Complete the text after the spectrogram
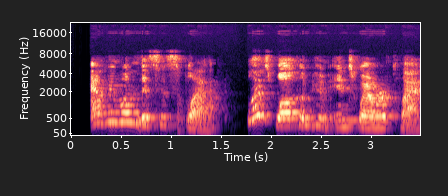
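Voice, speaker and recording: A put-on character voice from a woman, high in pitch, at a moderate pace. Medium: read story. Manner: brisk, classroom-announcing.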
